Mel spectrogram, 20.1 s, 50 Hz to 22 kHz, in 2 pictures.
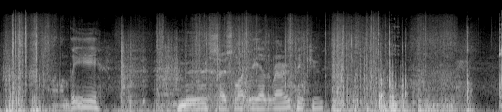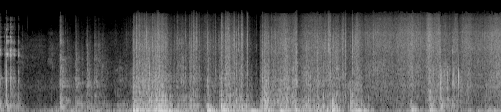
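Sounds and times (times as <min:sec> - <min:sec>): knocks and clatter in bin: 0:00.0 - 0:01.0, 0:05.8 - 0:08.6, 0:11.2 - 0:17.6, 0:18.2 - 0:19.4
rubbish rustling and crinkling: 0:00.0 - 0:09.3, 0:12.0 - 0:20.0.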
